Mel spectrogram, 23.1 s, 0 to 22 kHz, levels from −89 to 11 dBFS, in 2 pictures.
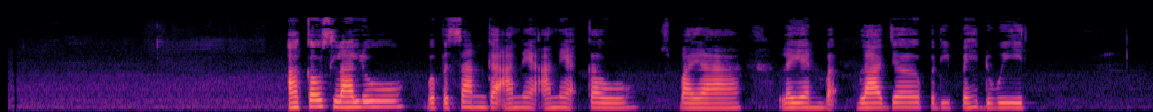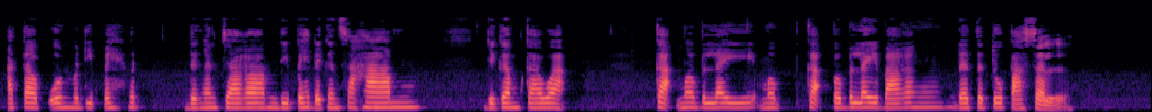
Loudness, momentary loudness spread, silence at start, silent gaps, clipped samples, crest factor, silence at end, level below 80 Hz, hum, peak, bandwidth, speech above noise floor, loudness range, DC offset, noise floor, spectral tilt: -22 LUFS; 11 LU; 2.85 s; none; under 0.1%; 22 dB; 0.8 s; -74 dBFS; none; 0 dBFS; 11.5 kHz; 42 dB; 6 LU; under 0.1%; -63 dBFS; -6 dB/octave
